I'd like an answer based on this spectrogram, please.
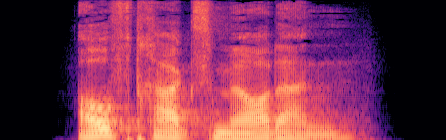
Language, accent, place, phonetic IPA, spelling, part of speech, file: German, Germany, Berlin, [ˈaʊ̯ftʁaːksˌmœʁdɐn], Auftragsmördern, noun, De-Auftragsmördern.ogg
- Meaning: dative plural of Auftragsmörder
